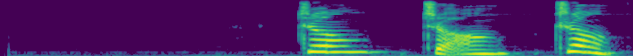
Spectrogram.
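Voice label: "Zheng", Chinese syllable; Уроки фонетического блока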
